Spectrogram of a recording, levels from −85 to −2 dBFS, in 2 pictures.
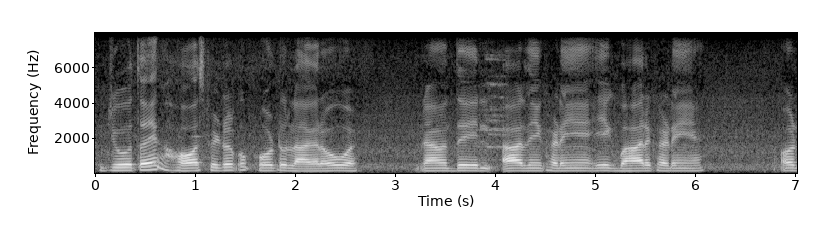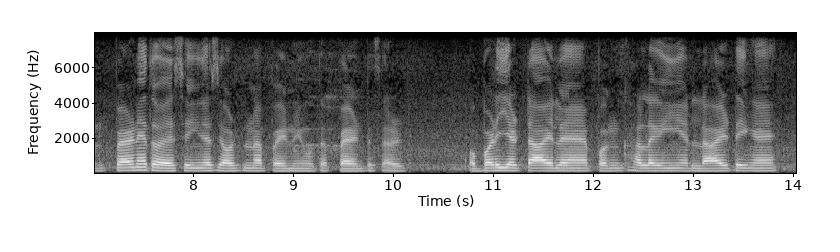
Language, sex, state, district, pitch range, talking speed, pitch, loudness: Hindi, male, Uttar Pradesh, Budaun, 145-155 Hz, 170 wpm, 150 Hz, -16 LUFS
